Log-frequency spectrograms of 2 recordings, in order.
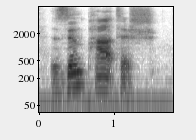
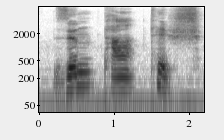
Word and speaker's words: sympathisch: Ich finde dich sehr sympathisch. Sympathisch. Das spricht man richtig voll aus wie Schlange. Oder wenn ihr den Wasserhahn aufmacht. So spricht man das aus.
